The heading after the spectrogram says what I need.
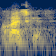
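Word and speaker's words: Cresgyth: C R E S G Y T H Kresith.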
